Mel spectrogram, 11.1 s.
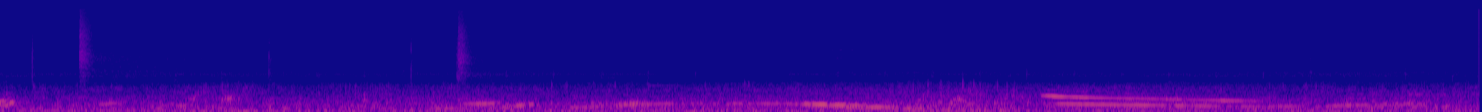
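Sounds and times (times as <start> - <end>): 
low rumbling background: 0.0 - 11.1
whale moans: 3.5 - 11.0.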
